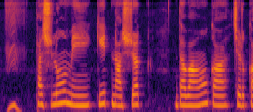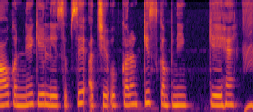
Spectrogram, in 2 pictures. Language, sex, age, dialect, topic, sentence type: Hindi, female, 25-30, Garhwali, agriculture, question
